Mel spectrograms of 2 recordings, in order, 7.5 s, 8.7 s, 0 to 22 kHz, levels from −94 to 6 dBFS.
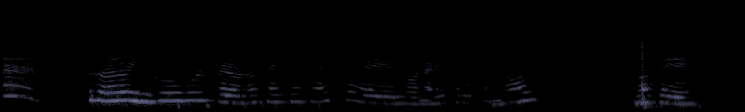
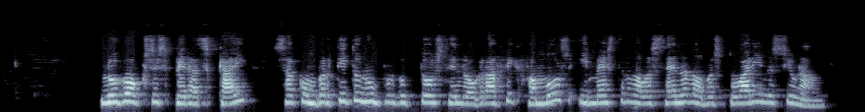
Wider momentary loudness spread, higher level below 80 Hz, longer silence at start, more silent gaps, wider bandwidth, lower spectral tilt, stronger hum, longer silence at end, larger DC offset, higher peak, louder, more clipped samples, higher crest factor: about the same, 11 LU vs 11 LU; second, under -90 dBFS vs -72 dBFS; second, 0 s vs 1 s; first, 0.49-0.88 s, 3.31-3.46 s, 4.47-4.55 s, 4.73-4.83 s, 5.38-5.85 s, 6.00-6.27 s vs 2.68-2.72 s; first, 7.4 kHz vs 6.6 kHz; second, -4 dB/octave vs -7 dB/octave; neither; about the same, 0.45 s vs 0.4 s; neither; second, -48 dBFS vs 0 dBFS; second, -62 LUFS vs -19 LUFS; neither; about the same, 18 dB vs 18 dB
